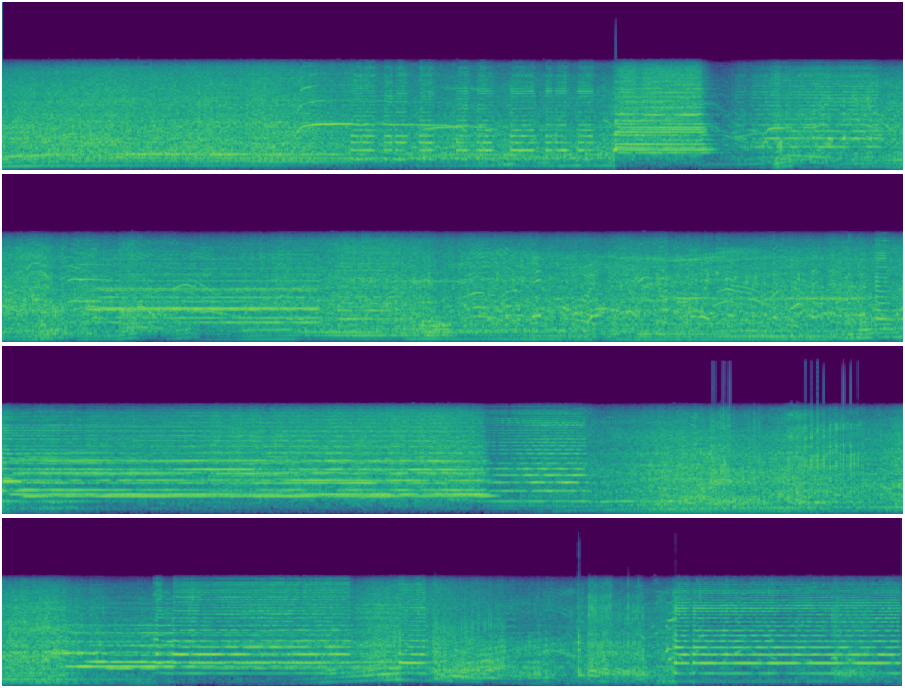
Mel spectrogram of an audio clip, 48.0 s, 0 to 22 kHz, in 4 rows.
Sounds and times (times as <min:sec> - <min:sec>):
Truck: 0:00.0 - 0:48.0
Speech: 0:18.1 - 0:23.6, 0:43.2 - 0:43.8.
